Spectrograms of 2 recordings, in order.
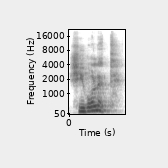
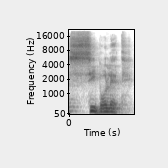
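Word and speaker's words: שיבולת: Si él respondía, no, entonces le decían, ahora pues, di Shibolet. Y él decía, y él decía Sibolet, porque no podía pronunciarlo correctamente.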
